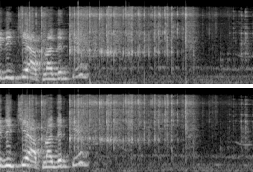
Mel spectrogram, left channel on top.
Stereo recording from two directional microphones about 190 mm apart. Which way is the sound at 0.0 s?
40° right (ahead or behind).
